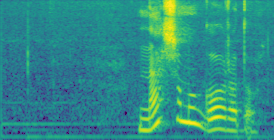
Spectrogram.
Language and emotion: Russian, positive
